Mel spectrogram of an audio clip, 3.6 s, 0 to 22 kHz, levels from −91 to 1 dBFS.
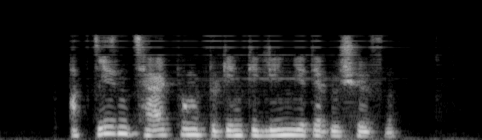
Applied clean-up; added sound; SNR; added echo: neural mask model DeepFilterNet 3.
